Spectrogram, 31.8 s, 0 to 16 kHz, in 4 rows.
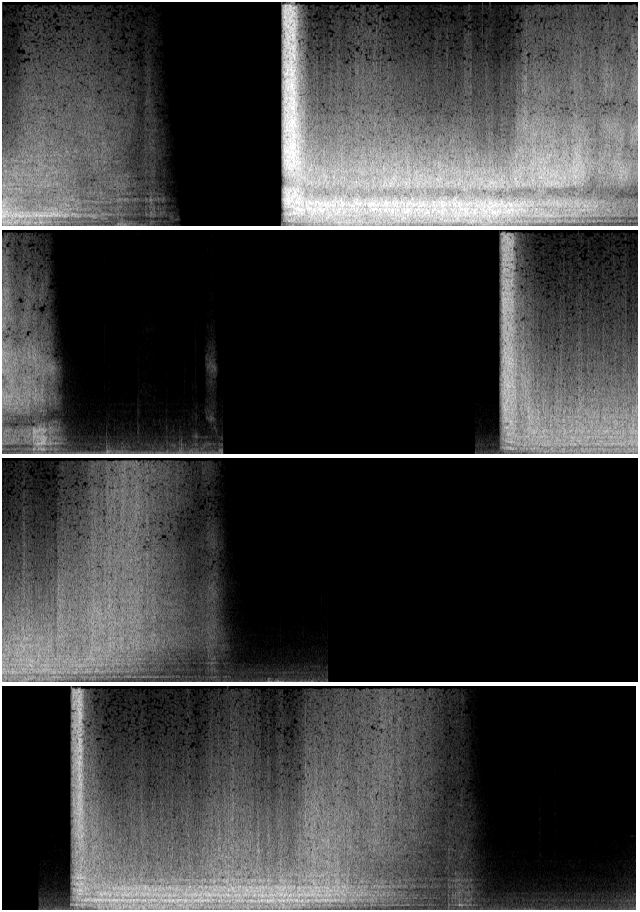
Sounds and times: water gurgle from air release compressor dive tank 0:00.0 - 0:02.0
water gurgle from air release compressor dive tank 0:03.5 - 0:08.6
water gurgle from air release compressor dive tank 0:14.2 - 0:18.6
water gurgle from air release compressor dive tank 0:24.7 - 0:29.8

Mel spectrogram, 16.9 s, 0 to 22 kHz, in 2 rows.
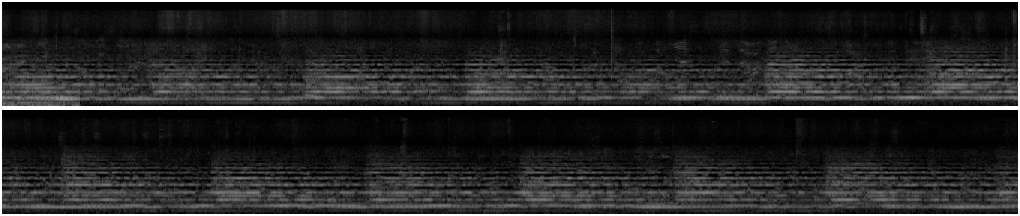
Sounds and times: people walking by 0:00.0 - 0:16.9
churchbells 0:00.0 - 0:16.9

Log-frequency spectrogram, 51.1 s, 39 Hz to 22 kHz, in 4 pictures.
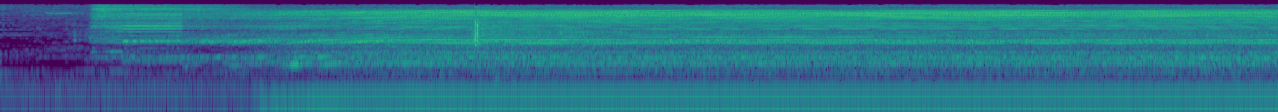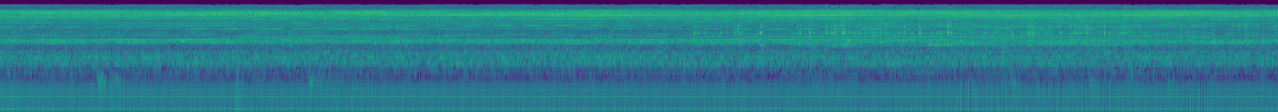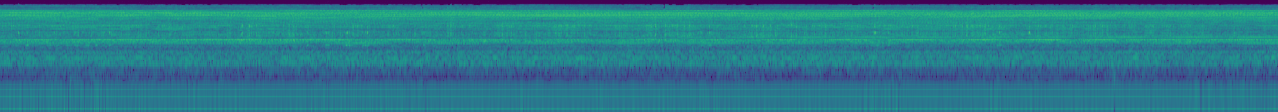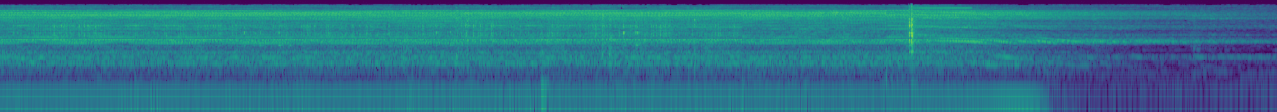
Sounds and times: hard drive 0:00.0 - 0:50.8

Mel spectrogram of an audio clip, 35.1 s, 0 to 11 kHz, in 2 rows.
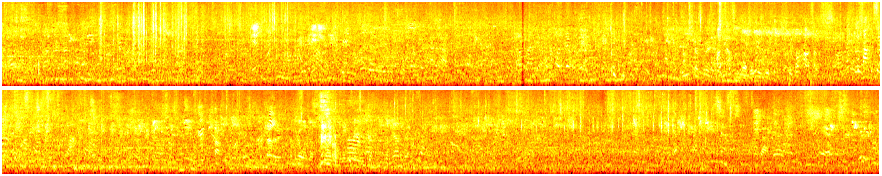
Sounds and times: traffic 0:00.0 - 0:35.1

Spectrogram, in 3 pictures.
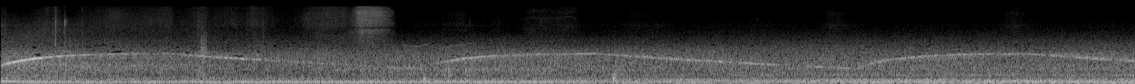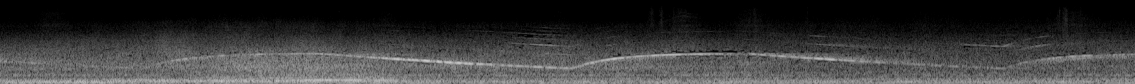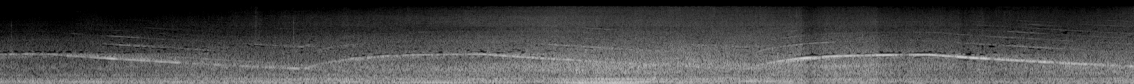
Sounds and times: Ambulance Passing Wail And Yelp 0:00.0 - 0:34.0

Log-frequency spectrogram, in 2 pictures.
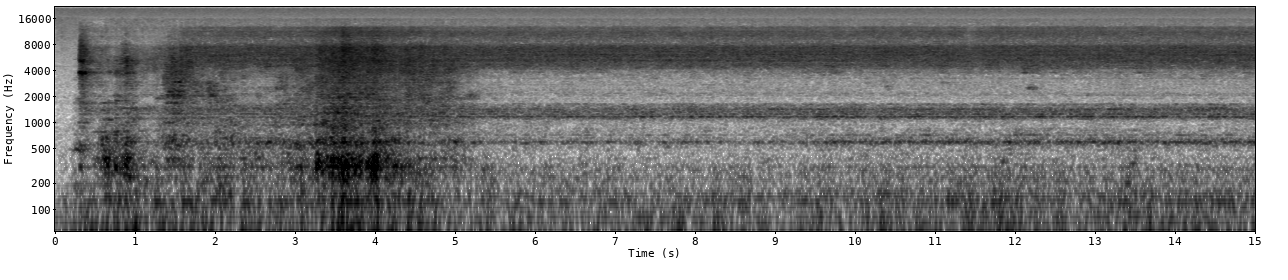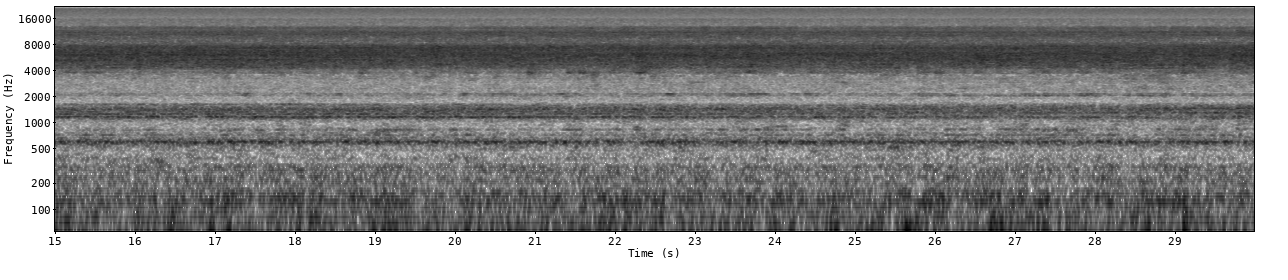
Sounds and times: distant toilet flushing 0:00.2 - 0:07.2

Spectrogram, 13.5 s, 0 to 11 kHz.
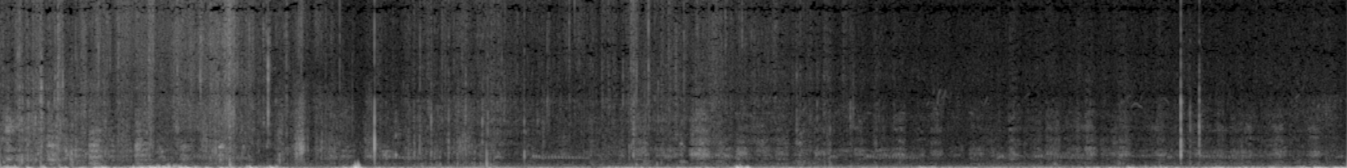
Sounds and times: panting 0:00.0 - 0:02.5
birds 0:00.0 - 0:13.4
wind 0:00.0 - 0:13.4
panting 0:06.2 - 0:13.4

